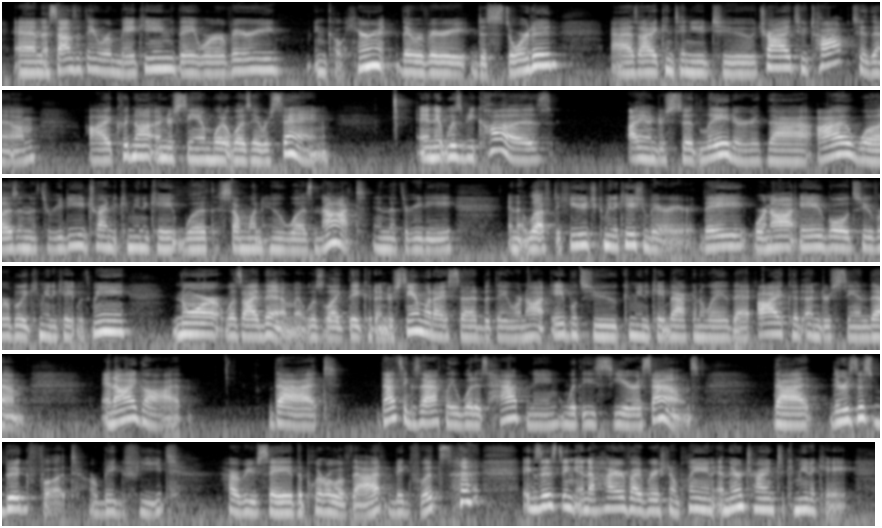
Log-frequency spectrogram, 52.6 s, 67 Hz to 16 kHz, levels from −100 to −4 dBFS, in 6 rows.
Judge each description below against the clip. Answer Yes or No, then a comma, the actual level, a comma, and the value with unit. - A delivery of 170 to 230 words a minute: No, average, 160 wpm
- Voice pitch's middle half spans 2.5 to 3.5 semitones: No, average, 4.0 semitones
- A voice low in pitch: No, medium, 170 Hz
